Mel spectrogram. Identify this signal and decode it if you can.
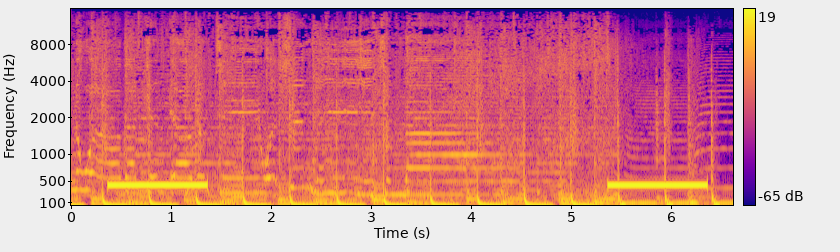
Ringback tone (Europe, 425 Hz), with noise.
